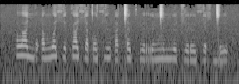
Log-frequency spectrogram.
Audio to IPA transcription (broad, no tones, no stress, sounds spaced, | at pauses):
lˠ a ɲ ɔ ʔ a ŋʷ a ç ɛ k a ç a t ɔ ç ɪ u̯ ʔ a ǀ ɛ kʷʰ ɛ r ø ŋ͡ǀ ɪ ɲ ø t͡ɕ ø ɾ ø ç ɛ ɬ ɡ͡ǀ ɪ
